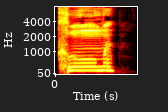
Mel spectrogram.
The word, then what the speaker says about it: Cwmrhondda: Yes, it's pronounced Qumrantha. That means the Valley of the Rhonda.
